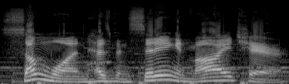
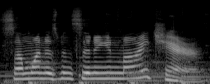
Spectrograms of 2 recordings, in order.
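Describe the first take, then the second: First: It is said in a great big voice. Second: It is said in a wee small voice.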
